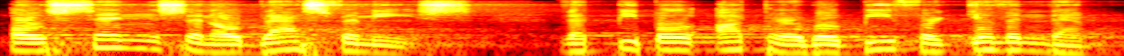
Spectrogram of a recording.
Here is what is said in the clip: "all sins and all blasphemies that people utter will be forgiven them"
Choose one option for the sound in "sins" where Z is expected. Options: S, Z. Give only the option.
S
